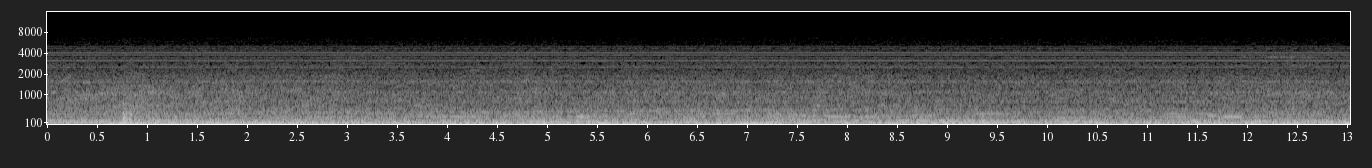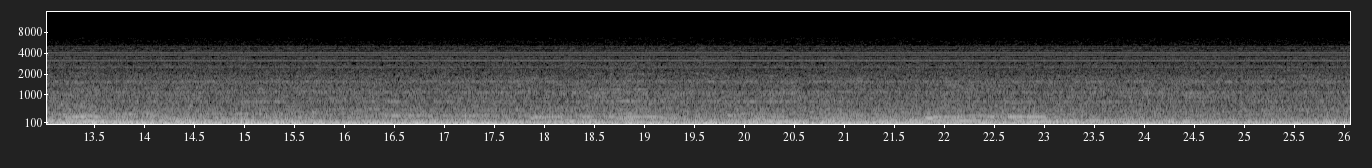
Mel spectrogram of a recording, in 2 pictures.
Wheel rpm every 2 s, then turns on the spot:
0, 0, 0, 0, 0, 0, 0, 0, 0, 0, 0, 0, 0.
none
